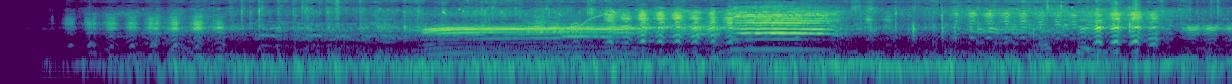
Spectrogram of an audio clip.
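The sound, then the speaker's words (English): A sheep bleats several times in quick, wavering cries that swell and fade over a steady low rumbling background, with no talking. “No sheep were harmed in the recording of this podcast.”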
